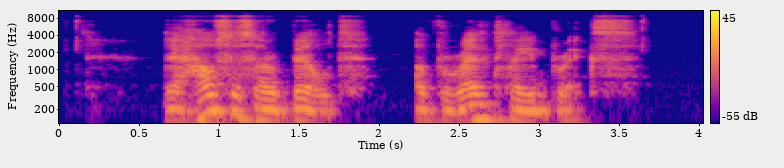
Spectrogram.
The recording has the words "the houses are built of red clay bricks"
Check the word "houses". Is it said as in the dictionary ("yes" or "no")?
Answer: yes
